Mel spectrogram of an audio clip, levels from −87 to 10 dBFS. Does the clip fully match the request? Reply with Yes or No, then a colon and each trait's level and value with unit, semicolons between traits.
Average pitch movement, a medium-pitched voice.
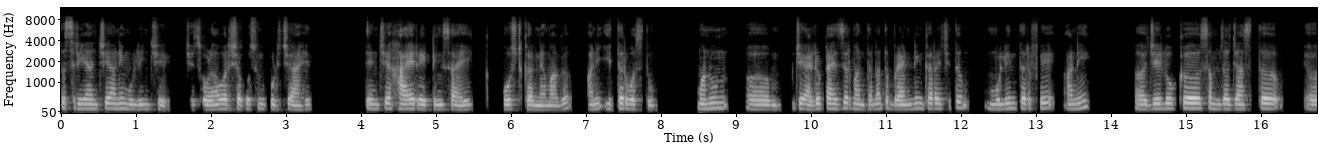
No: narrow, 2.1 semitones; medium, 150 Hz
